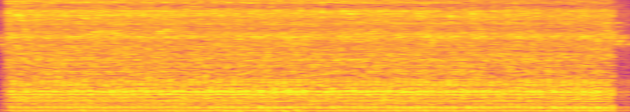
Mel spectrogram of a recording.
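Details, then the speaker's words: Self-propelled lawn mower after repair of a slipped drive belt (belt refitted, bearings greased, tensioner checked): loud, even engine beat at about four pulses a second, steady without misses; drive works so well the wheels slip, normal running. "смотрите даже колёса буксуют видите насколько хорошее сцепление и весь механизм на данной косилке"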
